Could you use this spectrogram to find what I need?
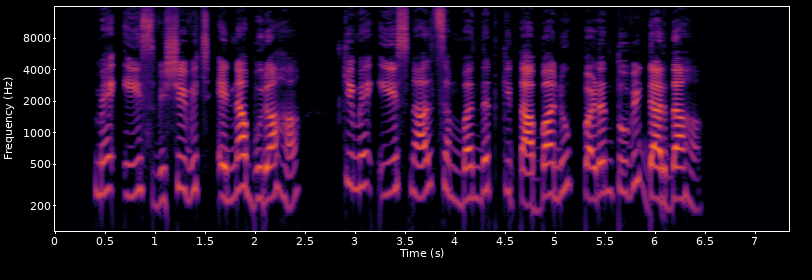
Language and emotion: Punjabi, fearful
